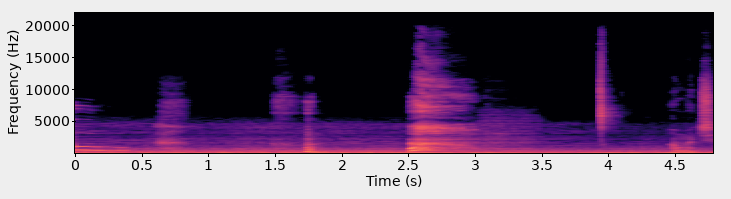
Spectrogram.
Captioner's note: Angela chuckles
